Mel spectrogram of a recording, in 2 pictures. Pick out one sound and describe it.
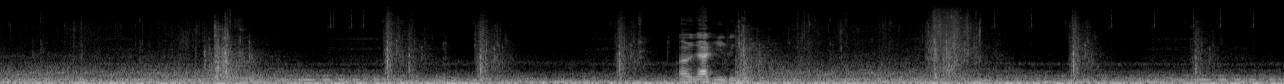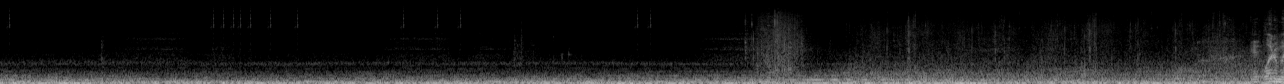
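Flames crackle and hum steadily.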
